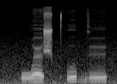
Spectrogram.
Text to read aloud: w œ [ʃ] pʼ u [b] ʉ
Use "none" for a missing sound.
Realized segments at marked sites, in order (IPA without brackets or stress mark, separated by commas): ʃ, b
